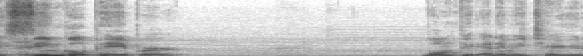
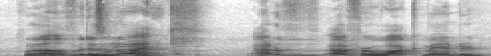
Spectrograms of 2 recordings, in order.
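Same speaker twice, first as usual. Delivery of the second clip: louder and higher, jovial greeting; boisterous Gatrie; 9 semitones higher, 8 dB louder than usual. Pretend. Player voicing Gatrie hailing Ike in a hearty loud voice. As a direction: hail the commander heartily.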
